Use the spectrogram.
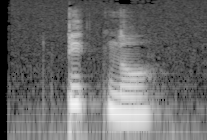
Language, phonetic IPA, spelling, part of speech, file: Russian, [pʲɪtˈno], пятно, noun, Ru-пятно.ogg
- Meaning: 1. spot, mark 2. blot, blemish, stain 3. blemish, stain (a defamatory fact)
